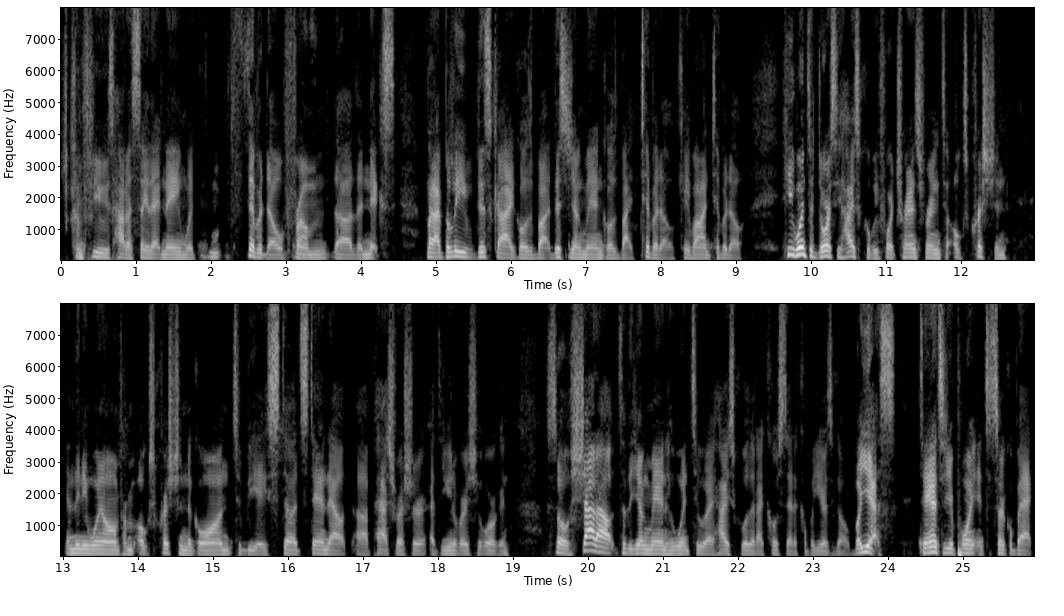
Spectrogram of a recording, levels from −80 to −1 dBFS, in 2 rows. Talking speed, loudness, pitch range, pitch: 215 wpm, -25 LUFS, 105-135 Hz, 120 Hz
